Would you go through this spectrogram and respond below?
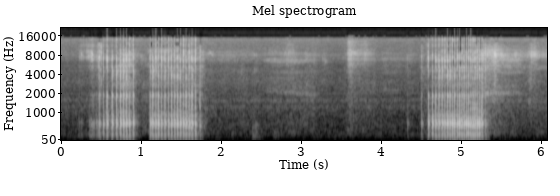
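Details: Loud, rattling, fluttering breaths in bursts with quiet gaps, from a dog snoring while awake; the airway flutter clearly audible.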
